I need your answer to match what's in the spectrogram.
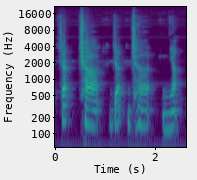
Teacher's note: ತತ್ರ ತಾಲು ಸ್ಥಾನಂ ಸ್ಪರ್ಶವ್ಯ ಸ್ಪರ್ಶನೀಯಂ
